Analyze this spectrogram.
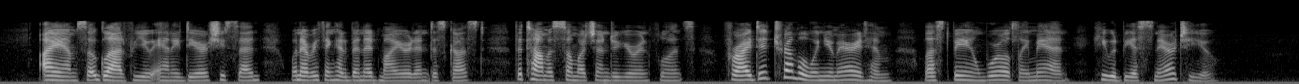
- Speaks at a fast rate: Yes, fast, 215 wpm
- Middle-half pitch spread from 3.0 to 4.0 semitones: No, narrow, 2.4 semitones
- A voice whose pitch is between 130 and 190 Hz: Yes, medium, 185 Hz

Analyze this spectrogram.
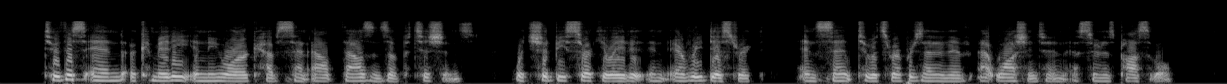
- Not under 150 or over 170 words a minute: Yes, average, 155 wpm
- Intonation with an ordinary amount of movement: No, narrow, 2.3 semitones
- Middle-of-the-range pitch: Yes, medium, 160 Hz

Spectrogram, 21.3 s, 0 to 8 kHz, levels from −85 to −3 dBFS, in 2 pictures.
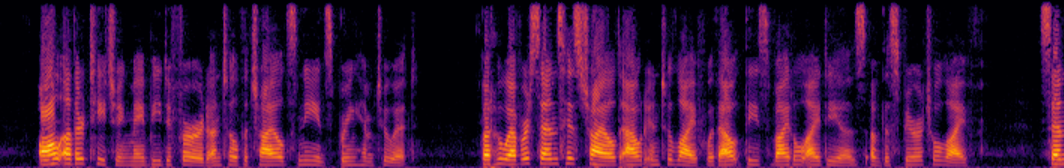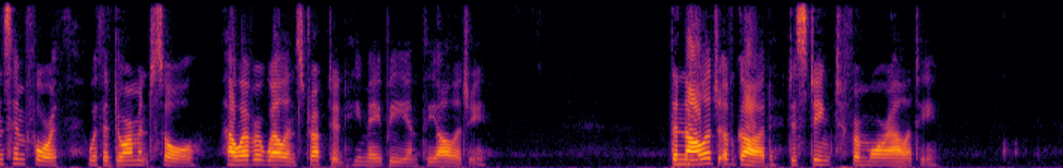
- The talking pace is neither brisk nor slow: Yes, average, 150 wpm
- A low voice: No, high, 190 Hz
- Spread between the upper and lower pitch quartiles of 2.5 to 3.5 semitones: Yes, average, 2.8 semitones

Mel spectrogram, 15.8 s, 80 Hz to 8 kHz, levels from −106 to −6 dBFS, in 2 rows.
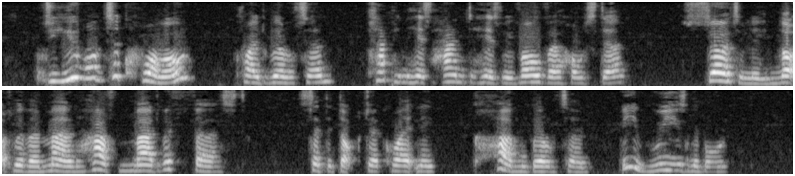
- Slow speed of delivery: Yes, slow, 120 wpm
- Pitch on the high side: Yes, high, 205 Hz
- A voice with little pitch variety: No, average, 3.7 semitones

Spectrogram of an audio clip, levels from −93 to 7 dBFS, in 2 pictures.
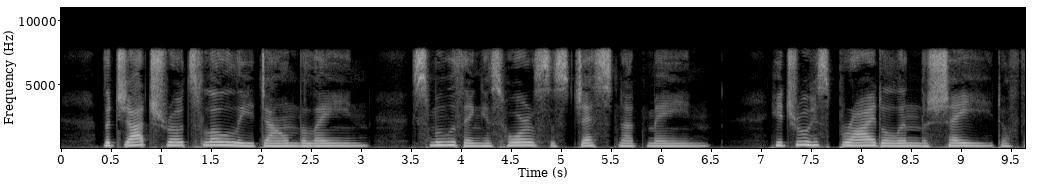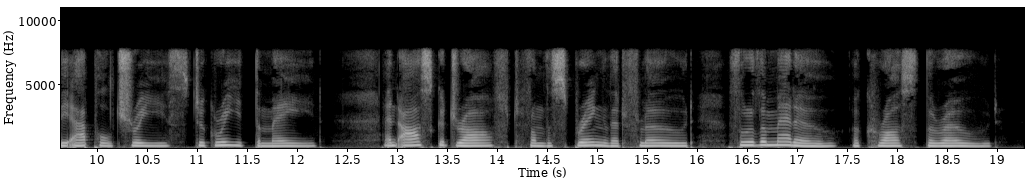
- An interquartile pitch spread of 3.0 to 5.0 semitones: No, narrow, 2.5 semitones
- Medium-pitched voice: No, high, 210 Hz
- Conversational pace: No, slow, 130 wpm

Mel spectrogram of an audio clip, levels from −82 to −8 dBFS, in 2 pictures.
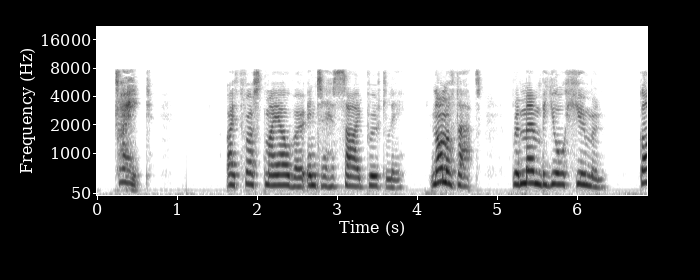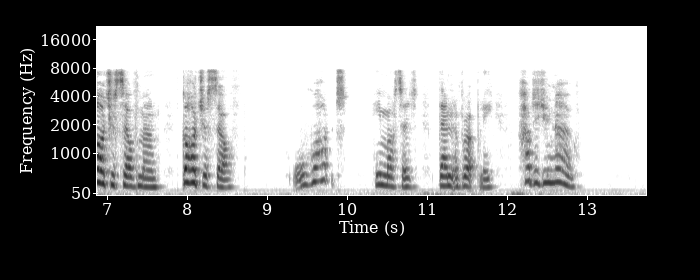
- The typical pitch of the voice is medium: No, high, 240 Hz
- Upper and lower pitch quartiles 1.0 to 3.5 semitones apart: No, average, 4.3 semitones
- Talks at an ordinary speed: No, slow, 125 wpm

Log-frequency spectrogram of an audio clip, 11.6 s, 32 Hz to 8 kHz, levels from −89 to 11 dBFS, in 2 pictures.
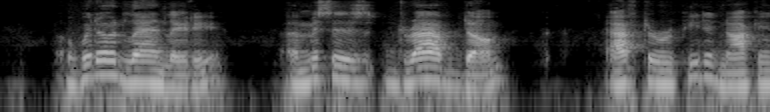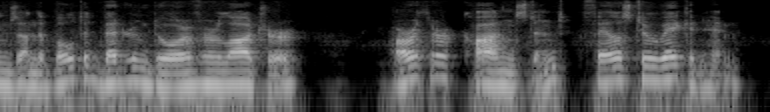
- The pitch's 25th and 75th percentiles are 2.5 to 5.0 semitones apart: Yes, average, 4.1 semitones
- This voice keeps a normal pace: No, slow, 120 wpm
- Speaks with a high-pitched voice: No, low, 130 Hz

